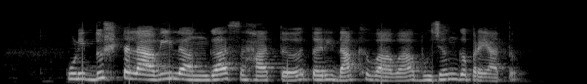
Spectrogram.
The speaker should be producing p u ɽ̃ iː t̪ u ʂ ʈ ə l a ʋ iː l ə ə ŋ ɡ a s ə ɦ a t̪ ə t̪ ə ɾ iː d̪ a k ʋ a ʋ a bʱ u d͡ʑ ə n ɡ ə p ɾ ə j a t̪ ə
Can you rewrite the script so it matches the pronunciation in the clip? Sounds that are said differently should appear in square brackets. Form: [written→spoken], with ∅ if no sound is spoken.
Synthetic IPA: [p→k] u ɽ̃ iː [t̪→d̪] u ʂ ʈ ə l a ʋ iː l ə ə ŋ ɡ a s ə ɦ a t̪ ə t̪ ə ɾ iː d̪ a [k→kʰ] ʋ a ʋ a bʱ u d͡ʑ ə [n→ŋ] ɡ ə p ɾ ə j a t̪ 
